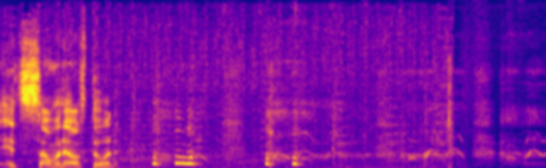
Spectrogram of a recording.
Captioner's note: laughs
